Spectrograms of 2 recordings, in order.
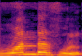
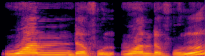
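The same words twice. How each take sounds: First: வண்டர்ஃபுல் quickly, flat W and r sounded; unrounded W. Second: வண்டர்ஃபுல் drawn out with rounded W, no r. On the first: Teacher showing learners what to avoid, flat W. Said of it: "அப்படியெல்லாம் சொல்லக்கூடாது". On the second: Teacher modelling the word for learners, rounded W. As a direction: round the lips and stretch வண்டர்ஃபுல், dropping the r. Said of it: "வாய் round ஆயிரணும்". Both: Shown as a demonstration.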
